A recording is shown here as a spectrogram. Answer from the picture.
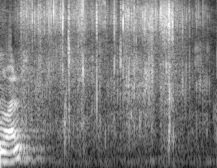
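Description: Paper burger wrapper being crumpled and crinkled in the hands, a busy run of small crackles.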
